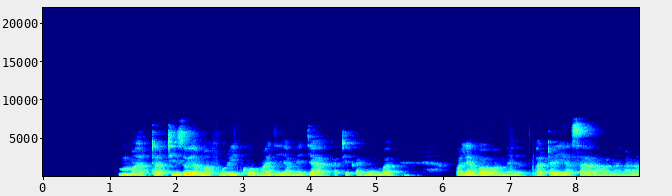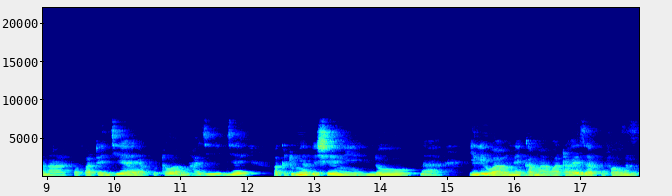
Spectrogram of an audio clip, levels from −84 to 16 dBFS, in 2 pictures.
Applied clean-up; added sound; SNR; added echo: neural separator model SepFormer DNS4.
